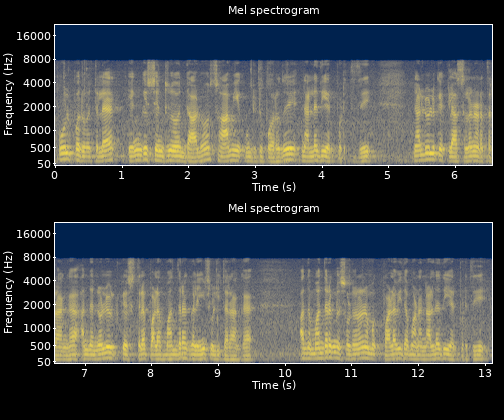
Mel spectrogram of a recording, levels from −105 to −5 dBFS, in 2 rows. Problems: constant background noise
